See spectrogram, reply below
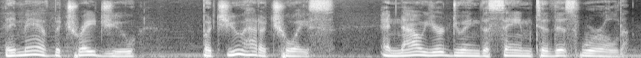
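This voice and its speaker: A man voicing a brave young village hero, steady and earnest, in a fantasy audio drama. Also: mid-range voice, a little slow, voice pushed up, lightly acted. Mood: steady resolve. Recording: loud dramatic music behind.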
